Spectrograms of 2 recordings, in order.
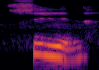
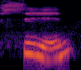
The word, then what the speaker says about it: Llun: There's no equivalent sound in English, so I think, imagine it's like spelt with an IR maybe, E, like this. And for example, you could say Llun. So dydd Llun, it's Monday, Llun.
